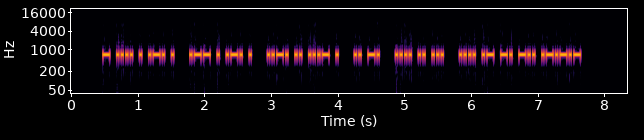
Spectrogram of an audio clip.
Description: Morse code, heard as a keyed tone, about 36 wpm, 700 Hz. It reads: THERE WERE FIVE IN HIS HAND.
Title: Sentences from Top 1000 Words - Review Part 2 - 35wpm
